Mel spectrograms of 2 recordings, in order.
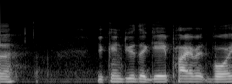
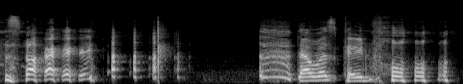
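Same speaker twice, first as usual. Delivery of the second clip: helpless laughter breaking through the words, higher and louder; laughing apology; 9 semitones higher, 5 dB louder, much slower than usual. Real, not acted. Streamer cracking up after own painful pirate voice, laughing. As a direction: crack up while trying to talk.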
